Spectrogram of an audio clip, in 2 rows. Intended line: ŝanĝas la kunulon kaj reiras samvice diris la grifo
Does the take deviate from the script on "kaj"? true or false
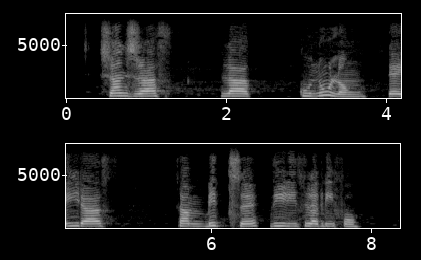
true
